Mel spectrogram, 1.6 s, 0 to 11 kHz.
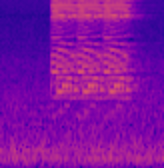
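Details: Align RCE BL80X or RCE BL50X ESC on 7.2 V setting, battery plugged back in after configuration via transmitter; single clear high electronic tone under a second at power-up; normal ESC startup tones.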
